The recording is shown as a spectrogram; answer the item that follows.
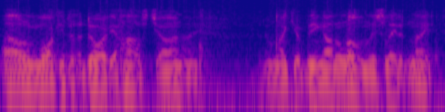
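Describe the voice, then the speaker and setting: An actor playing an earnest, worried district attorney in a 1940s radio drama, halting and confiding. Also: male voice, lowish voice, steady tone, mellow, close to an everyday voice, poor audio.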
